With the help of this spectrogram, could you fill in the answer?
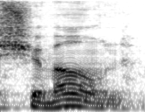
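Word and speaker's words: Schiavone: Uh the real pronunciation of the name is Shioone.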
